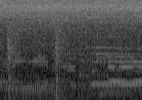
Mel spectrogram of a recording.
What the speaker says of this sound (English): You probably can hear the leak in the background.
